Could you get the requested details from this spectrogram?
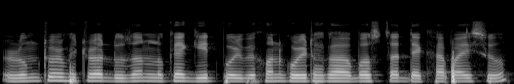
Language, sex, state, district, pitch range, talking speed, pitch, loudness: Assamese, male, Assam, Sonitpur, 145-155 Hz, 130 wpm, 150 Hz, -21 LUFS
